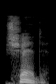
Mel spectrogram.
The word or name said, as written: shed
